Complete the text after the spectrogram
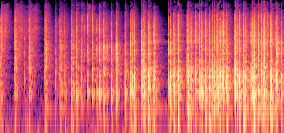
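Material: Cardboard.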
